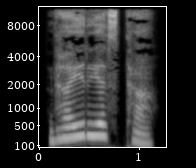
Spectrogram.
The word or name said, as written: ಧೈರ್ಯಸ್ಥ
